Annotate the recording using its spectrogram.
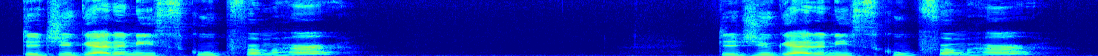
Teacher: for this one I was attempting to say a pure u vowel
